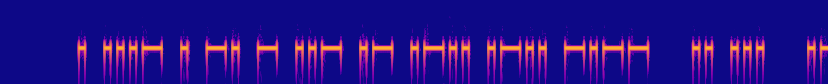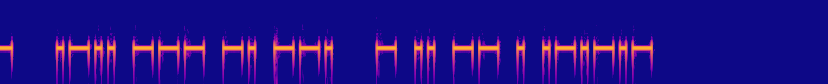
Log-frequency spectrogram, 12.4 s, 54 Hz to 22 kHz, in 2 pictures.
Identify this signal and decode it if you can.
Morse code, heard as a keyed tone, about 25 wpm, 700 Hz. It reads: EVENTUALLY IS A LONG TIME.
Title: Sentences from Top 1000 Words - Review Part 6 - 25wpm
